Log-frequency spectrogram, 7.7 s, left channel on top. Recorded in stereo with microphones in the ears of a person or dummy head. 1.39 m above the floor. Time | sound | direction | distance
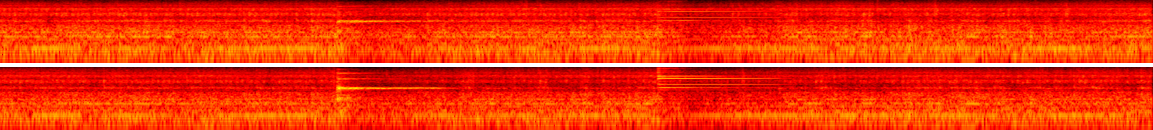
2.2 | a piano | 55° right (ahead or behind) | 5.5 m
4.4 | a chime | 75° right (ahead or behind) | 6 m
